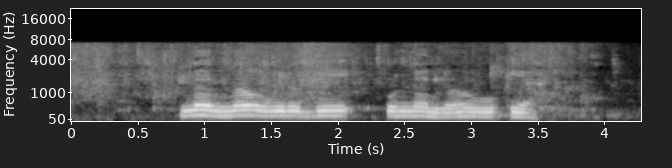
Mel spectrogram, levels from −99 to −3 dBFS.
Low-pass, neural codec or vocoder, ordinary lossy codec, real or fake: 7.2 kHz; none; MP3, 64 kbps; real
